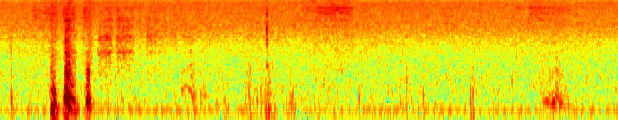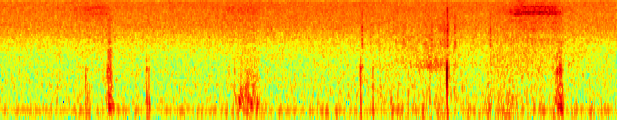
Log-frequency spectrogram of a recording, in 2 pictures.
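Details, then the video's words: A French Bulldog snoring: soft, low rasping breaths recur about every one and a half to three seconds, quiet over a steady low hum with a few faint clicks. "The Snoring French Bulldog"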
